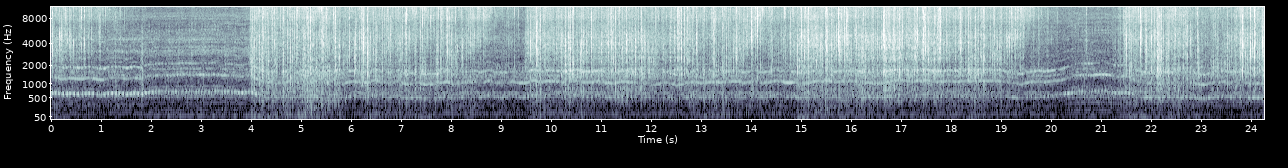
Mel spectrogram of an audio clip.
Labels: Are there moving parts to this device?
yes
